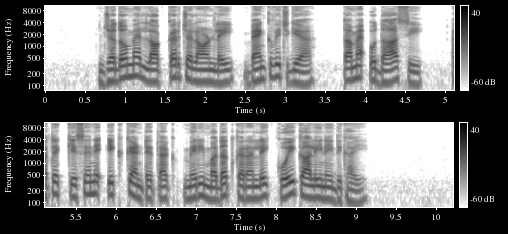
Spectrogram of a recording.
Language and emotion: Punjabi, sad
